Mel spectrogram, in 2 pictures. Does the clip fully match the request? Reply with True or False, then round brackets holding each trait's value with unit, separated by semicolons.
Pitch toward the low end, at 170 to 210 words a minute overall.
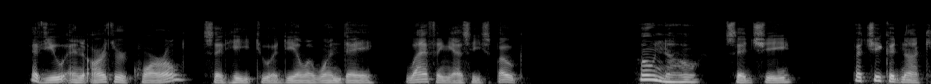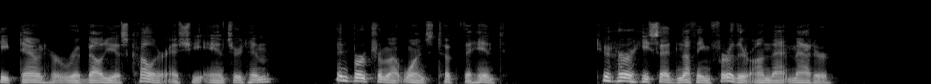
False (95 Hz; 155 wpm)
